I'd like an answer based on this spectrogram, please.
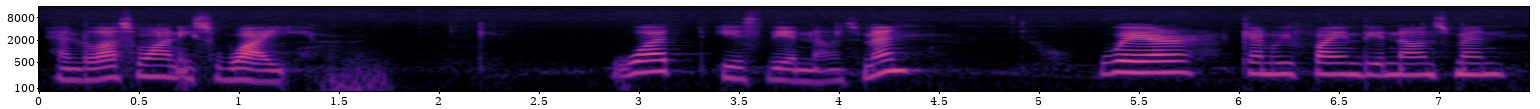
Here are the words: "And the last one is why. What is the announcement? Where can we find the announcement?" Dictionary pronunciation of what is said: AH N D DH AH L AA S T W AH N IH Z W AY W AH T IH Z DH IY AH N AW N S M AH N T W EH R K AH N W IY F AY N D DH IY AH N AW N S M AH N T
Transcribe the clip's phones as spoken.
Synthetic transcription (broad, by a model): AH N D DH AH L AA S T W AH N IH S W AY W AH T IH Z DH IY AH N AW N S M AH N T W EH R K AH N W IY F AY N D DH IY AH N AW N S M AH N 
